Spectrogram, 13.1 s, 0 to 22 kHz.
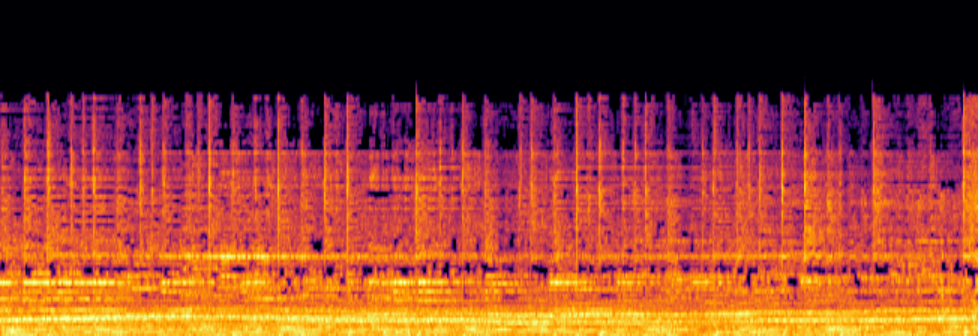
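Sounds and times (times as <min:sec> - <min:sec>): droning psychedelic music: 0:00.0 - 0:13.0.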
